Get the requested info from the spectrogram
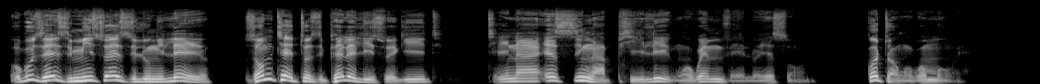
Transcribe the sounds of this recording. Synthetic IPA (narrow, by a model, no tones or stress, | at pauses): uɣuzɛizimisɔeziluŋilɛjɔ | zom̩tʰɛtɔzipʰɛleliswɛɣiːtʰi̥ | tʰinaesiŋapʰiliŋɔɣwɛɱvɛlɔjɛsɔ̰ːnɔ | ɣɔd̥ʱwaŋɔɣɔmɔːja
